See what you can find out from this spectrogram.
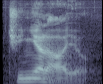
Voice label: "cignalaio", crespinese

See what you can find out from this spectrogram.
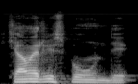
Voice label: "chiama e rispondi", crespinese

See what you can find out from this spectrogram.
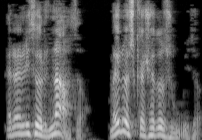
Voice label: "scacia", crespinese

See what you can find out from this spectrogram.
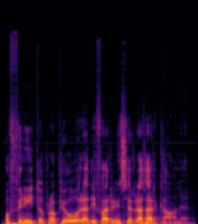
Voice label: "rinserrato", dialettale

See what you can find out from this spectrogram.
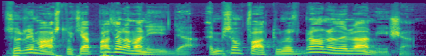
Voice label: "sbrano", crespinese

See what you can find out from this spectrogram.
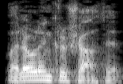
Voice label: "parole ncrociate", crespinese

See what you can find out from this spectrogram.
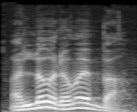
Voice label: "peggioro", crespinese, vocabolario dialettale

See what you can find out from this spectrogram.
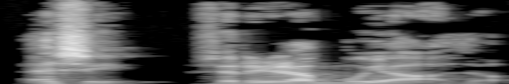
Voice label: "rabbuia", vocabolario dialettale

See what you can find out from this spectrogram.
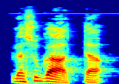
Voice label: "su", crespinese

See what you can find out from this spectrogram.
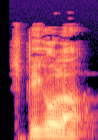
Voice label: "spigola", crespinese

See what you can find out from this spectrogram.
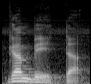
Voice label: "gambetta", crespinese

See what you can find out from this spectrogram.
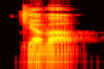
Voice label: "chiava", crespinese

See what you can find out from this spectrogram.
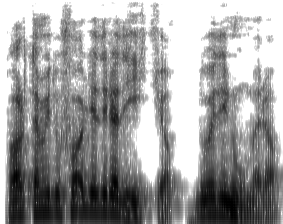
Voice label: "du", crespinese

